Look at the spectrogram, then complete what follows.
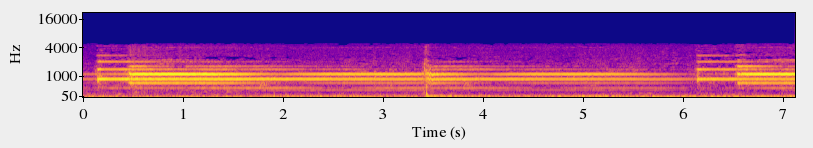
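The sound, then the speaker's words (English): An electric doorbell rings loudly and insistently as a caller keeps pressing it, its steady metallic tone held almost continuously with a few brief breaks and sharp re-presses, with no voices. “What is there about a ringing doorbell that makes you think of something like that?”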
